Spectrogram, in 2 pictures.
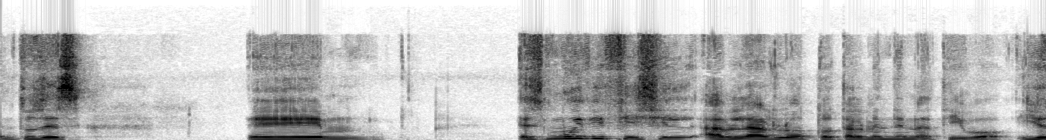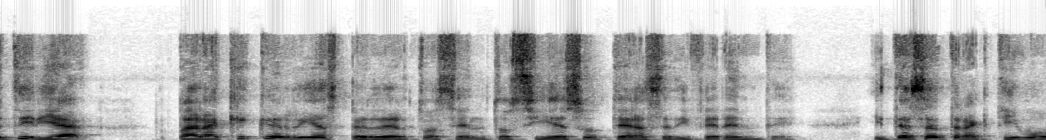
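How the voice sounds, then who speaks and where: Dark, mellow tone with a Latin American accent, ordinary pitch variation and a moderate pace. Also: man. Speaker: webinar speaker. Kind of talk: webinar Q&A. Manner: halting, many self-corrections.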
